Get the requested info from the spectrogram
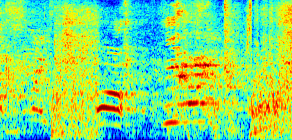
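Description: Wrestlers' bodies slamming onto the ring mat: a heavy thud about half a second in and another near the end, with the crowd shouting over them.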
